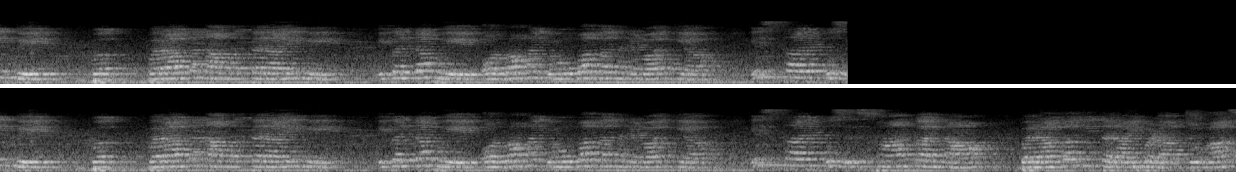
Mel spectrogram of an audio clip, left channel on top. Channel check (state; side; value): drops out; left; at 8.5 s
